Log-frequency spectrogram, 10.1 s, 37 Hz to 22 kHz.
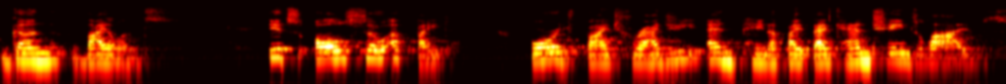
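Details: Adult woman with aphasia and paralysis after a gunshot wound to the head in the 2011 Tucson shooting, 10 years post-injury, reading a prepared speech; auditory comprehension is a strength, while word retrieval and sentence building are impaired; finding: aphasia.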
